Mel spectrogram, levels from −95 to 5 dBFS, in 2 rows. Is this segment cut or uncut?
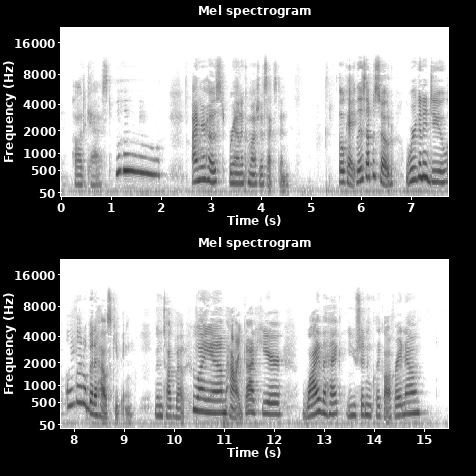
cut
